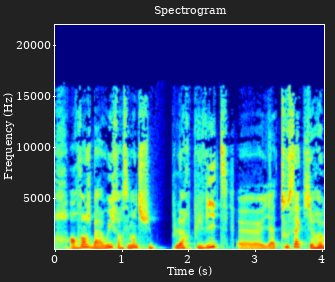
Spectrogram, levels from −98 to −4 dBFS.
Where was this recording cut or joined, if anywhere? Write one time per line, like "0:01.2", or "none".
0:02.7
